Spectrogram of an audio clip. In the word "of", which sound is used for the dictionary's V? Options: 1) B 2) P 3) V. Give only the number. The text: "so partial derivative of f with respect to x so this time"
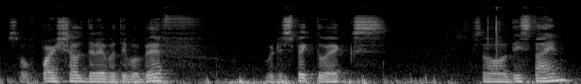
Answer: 1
